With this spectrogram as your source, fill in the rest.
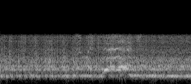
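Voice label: aircraft destroyed mood high, speech English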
